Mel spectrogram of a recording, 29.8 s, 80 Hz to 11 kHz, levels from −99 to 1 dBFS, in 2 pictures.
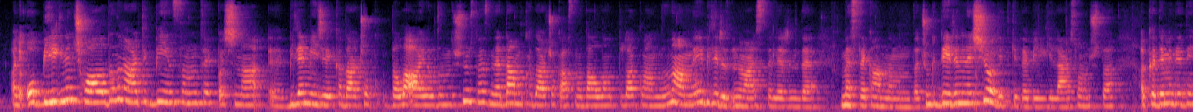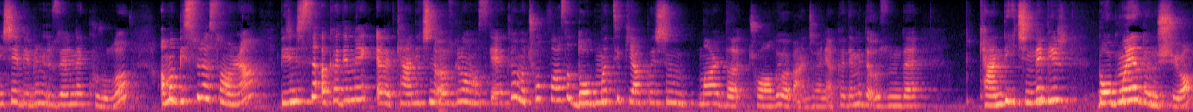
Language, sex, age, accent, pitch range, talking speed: Turkish, female, 10-29, native, 225-315 Hz, 135 wpm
